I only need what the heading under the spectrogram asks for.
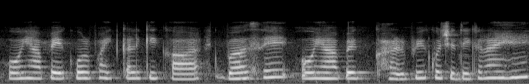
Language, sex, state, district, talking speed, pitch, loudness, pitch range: Hindi, female, Bihar, Begusarai, 225 wpm, 280 Hz, -14 LUFS, 270-300 Hz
